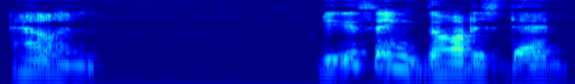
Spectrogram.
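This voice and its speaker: A man's voice: medium pitch, sing-song, a little slow, creaky, pitched above the performer's own voice. A man voicing a troubled husband and son, earnest and questioning, in a horror story reading. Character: troubled adult son doubting God, shaken husband.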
